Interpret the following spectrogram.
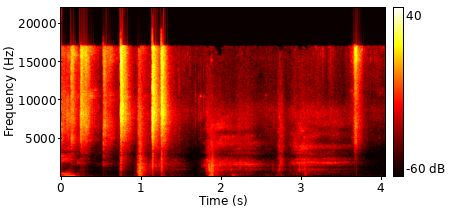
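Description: Chainmaille juggling balls clinking as they land in the hands, a few quick metallic clicks close together about a second in, followed by softer breath-like noise and a faint click near the end.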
